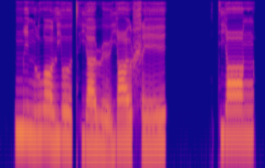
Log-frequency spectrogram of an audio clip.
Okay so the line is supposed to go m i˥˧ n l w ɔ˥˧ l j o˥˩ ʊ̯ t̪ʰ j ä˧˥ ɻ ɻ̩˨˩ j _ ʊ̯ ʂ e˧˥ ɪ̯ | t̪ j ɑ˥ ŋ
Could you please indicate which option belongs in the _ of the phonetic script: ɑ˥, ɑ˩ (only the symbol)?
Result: ɑ˥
